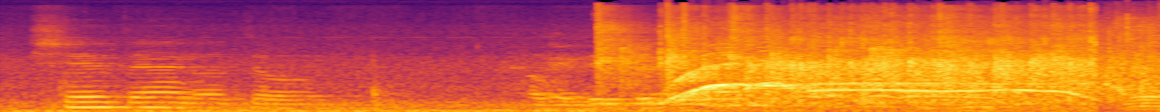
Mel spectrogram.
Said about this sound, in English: A massive round of applause from the class.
